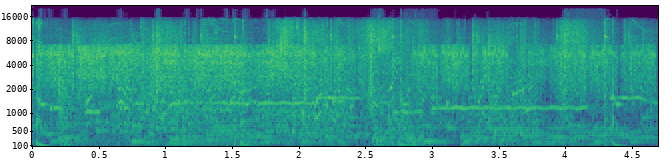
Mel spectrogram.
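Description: Chicken zombies in Plants vs. Zombies 2 cluck and squawk amid a busy, continuous game soundtrack with music, honks and impact hits.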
